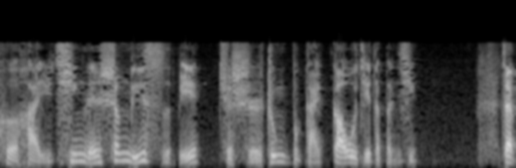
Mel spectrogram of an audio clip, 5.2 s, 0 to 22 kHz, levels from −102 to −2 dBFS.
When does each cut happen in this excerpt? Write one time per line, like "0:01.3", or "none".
0:02.1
